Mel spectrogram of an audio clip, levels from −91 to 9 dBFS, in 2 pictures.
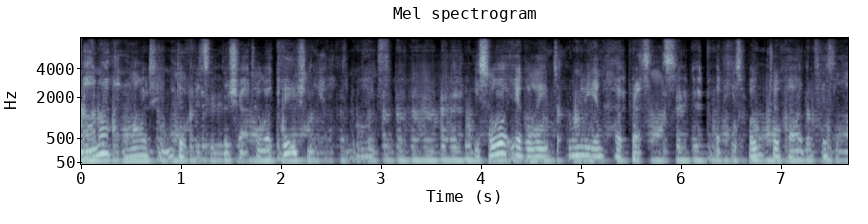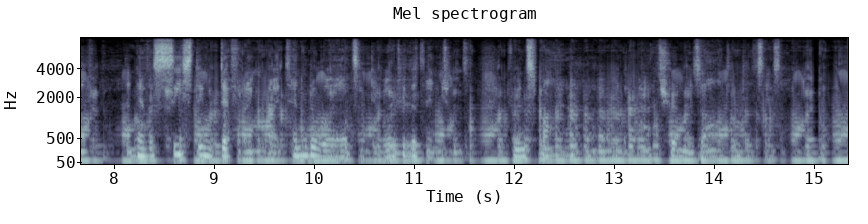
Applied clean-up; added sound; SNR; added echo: neural mask model RNNoise.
